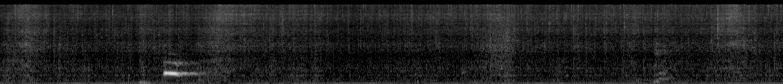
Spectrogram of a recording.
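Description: Batter frying in hot oil in a non-stick pan, sizzling steadily, while a spatula and a wooden spoon break it up and push it around. One brief, louder sound comes about two seconds in.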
